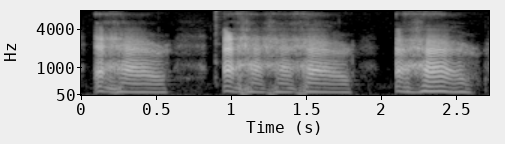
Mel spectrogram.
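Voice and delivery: hammed-up evil villain laugh; crazy villain laugh. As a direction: cackle like a cartoon baddie. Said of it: "Crazy villain laugh".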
